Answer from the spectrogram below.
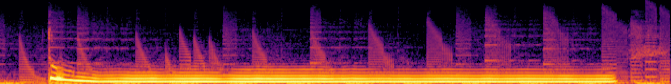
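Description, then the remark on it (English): A heart monitor's continuous flatline tone sounds after a lead comes off, a loud, steady buzzing drone lasting about six seconds before cutting off, with faint scattered blips in the background. “Um, I'm gonna break the circuit and pull off one. Okay. You pull it off and you hear this like one”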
